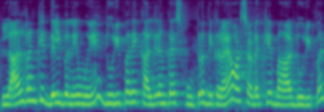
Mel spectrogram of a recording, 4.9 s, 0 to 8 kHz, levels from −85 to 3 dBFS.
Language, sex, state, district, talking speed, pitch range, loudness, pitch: Hindi, female, Uttar Pradesh, Varanasi, 285 wpm, 220-265 Hz, -16 LUFS, 240 Hz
